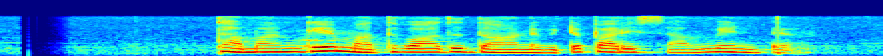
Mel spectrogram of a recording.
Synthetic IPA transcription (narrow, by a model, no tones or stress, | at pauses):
t̪amaŋɡemat̪ɐʋaːd̪əd̪aːnəʋiʈəpaɾisamʋeɳʈə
